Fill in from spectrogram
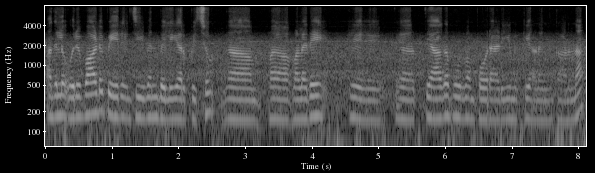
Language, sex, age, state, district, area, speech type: Malayalam, female, 30-45, Kerala, Alappuzha, rural, spontaneous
